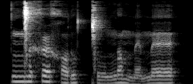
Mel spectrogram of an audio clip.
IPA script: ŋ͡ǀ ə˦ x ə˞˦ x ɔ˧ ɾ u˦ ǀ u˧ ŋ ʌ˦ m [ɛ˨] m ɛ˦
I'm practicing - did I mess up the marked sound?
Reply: no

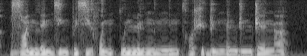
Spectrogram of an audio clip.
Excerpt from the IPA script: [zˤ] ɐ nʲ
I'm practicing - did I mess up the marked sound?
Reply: no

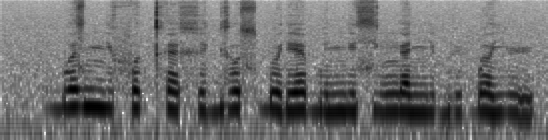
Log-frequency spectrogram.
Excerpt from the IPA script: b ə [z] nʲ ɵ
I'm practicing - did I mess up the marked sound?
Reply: no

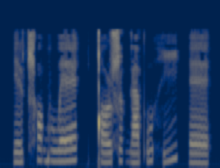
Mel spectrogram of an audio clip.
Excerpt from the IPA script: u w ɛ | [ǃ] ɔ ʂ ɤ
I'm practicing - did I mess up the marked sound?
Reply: no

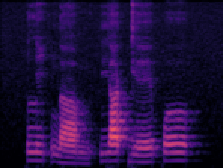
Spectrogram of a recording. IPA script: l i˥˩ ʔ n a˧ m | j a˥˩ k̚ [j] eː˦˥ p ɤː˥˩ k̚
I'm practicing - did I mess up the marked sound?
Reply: no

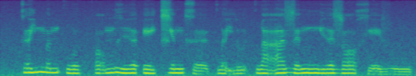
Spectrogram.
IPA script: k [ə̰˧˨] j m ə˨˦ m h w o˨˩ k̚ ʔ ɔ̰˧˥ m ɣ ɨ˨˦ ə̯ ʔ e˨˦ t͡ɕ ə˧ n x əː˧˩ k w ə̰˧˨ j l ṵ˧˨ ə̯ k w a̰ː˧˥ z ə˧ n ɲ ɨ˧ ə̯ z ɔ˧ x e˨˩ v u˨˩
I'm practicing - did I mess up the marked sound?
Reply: yes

